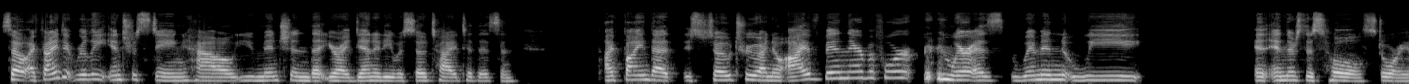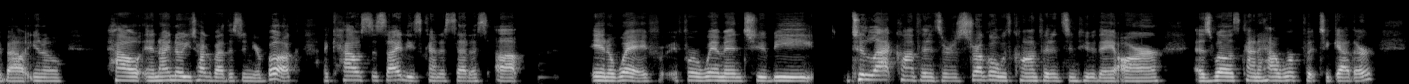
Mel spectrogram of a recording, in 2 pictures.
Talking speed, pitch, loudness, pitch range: 190 wpm, 180 Hz, -19 LUFS, 170-200 Hz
